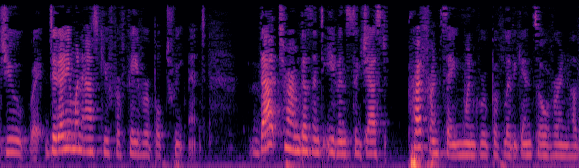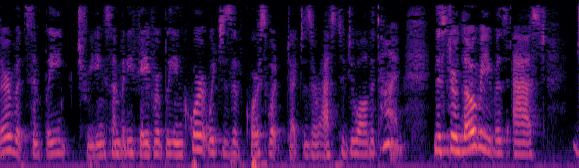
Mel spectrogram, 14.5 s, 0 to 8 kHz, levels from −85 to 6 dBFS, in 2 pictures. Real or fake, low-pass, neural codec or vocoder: real; 7.2 kHz; none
